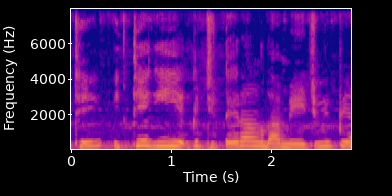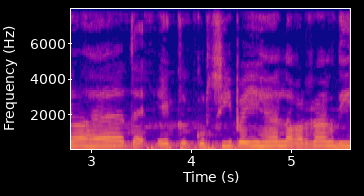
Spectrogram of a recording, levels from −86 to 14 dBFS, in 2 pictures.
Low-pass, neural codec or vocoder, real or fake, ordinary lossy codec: none; none; real; none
